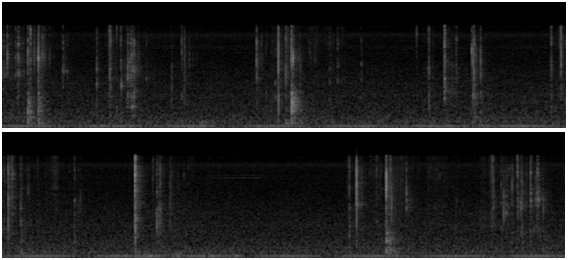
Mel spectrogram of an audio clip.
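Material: Soap.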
